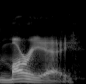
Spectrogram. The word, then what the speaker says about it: Marie: uh lady Marie but it's pronounced Maria even though it is m a r i e okay we'll go with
